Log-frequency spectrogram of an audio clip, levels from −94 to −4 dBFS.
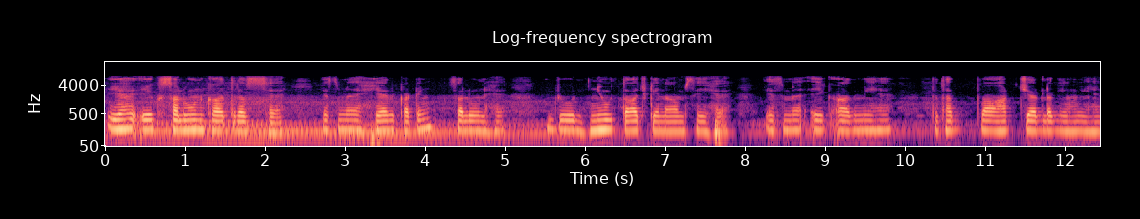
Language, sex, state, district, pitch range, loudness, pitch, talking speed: Hindi, male, Uttar Pradesh, Jalaun, 145-155 Hz, -23 LUFS, 150 Hz, 135 wpm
